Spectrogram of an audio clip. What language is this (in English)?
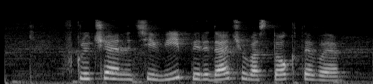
Russian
